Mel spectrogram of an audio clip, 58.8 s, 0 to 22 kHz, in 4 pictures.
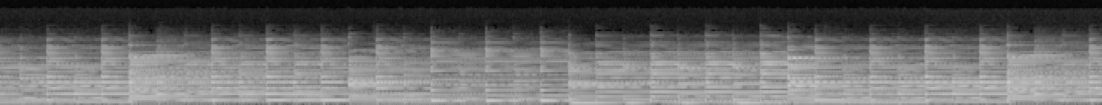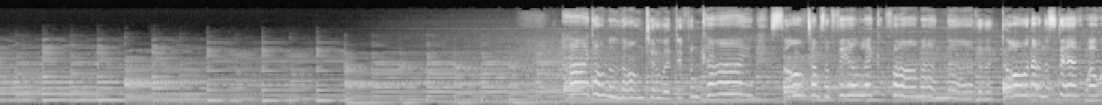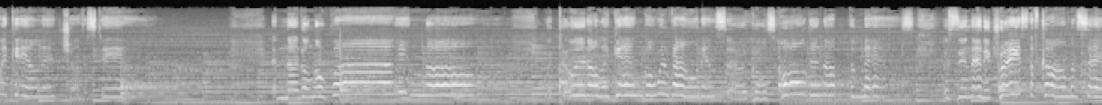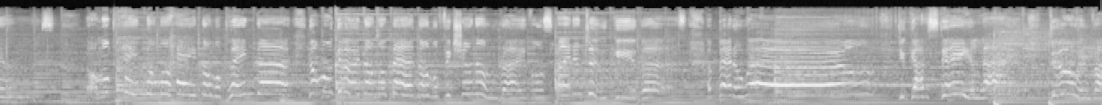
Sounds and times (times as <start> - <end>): Music: 0.0 - 58.7.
